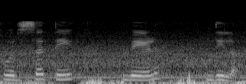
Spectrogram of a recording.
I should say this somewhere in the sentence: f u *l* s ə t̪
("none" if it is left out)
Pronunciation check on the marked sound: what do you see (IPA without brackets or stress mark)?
ɾ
